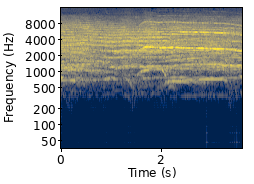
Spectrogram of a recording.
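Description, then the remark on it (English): A wrestling crowd cheers steadily during a match between George South and Axel Jaggers, a dense roar of many voices with high shouts and whoops rising and falling over it, loud and unbroken from start to finish. “Uh-oh, Max Carnage is not liking the crowd response to this.”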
